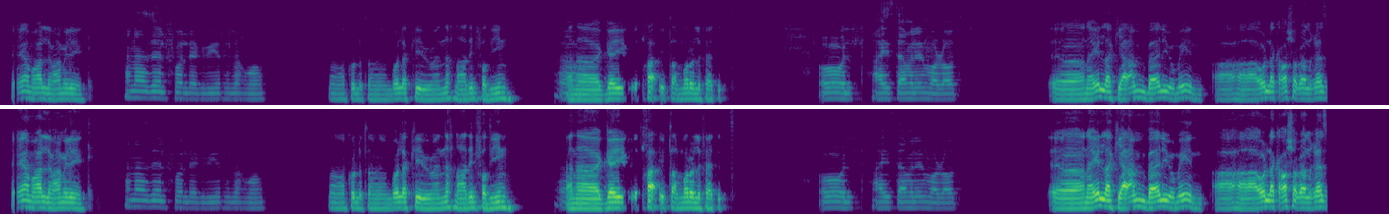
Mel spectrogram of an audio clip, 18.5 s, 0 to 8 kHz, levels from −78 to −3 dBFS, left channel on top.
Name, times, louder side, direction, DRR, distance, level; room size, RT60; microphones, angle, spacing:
voice 1, 0.2-1.1 4.4-6.9 7.5-9.7 14.0-17.7, right 6 dB, 45° right, 0.3 m, -27 dB
voice 2, 1.7-3.5 7.4-7.8 10.6-12.8, left 2 dB, 60° left, 1.6 m, -43 dB
head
